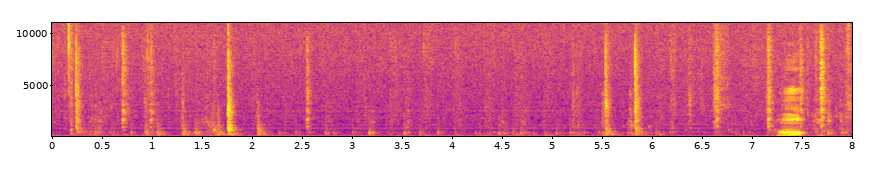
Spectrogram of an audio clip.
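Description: Faint scattered clicks and light knocks of hands handling an RC biplane's lower wing and its mounting hardware while fitting it to the fuselage, the sharpest click about two seconds in.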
